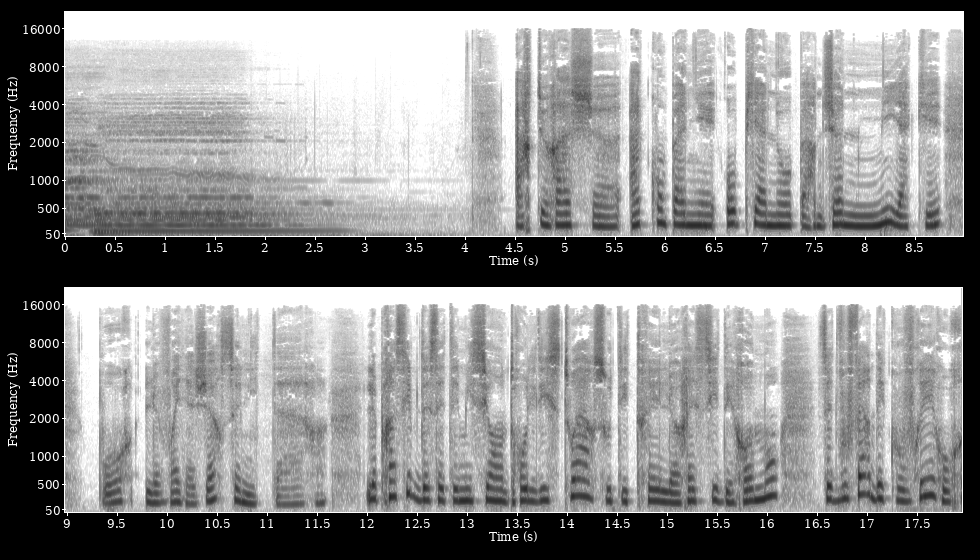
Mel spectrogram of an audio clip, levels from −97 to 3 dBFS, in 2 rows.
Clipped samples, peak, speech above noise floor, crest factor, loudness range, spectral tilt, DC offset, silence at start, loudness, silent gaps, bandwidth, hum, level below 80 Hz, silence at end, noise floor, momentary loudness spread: under 0.1%; -4 dBFS; 36 dB; 20 dB; 9 LU; -5 dB/octave; under 0.1%; 0 s; -24 LUFS; none; 16.5 kHz; none; -50 dBFS; 0 s; -59 dBFS; 14 LU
